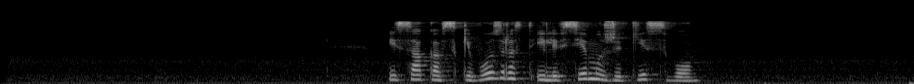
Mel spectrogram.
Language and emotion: Russian, neutral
